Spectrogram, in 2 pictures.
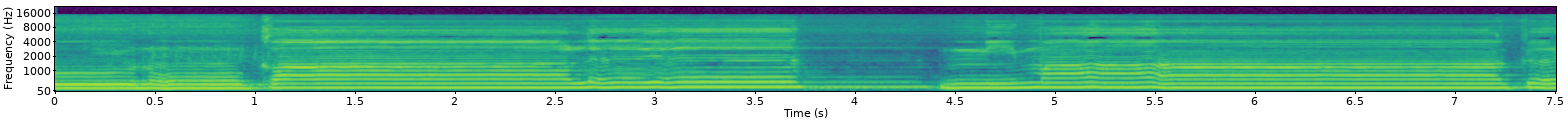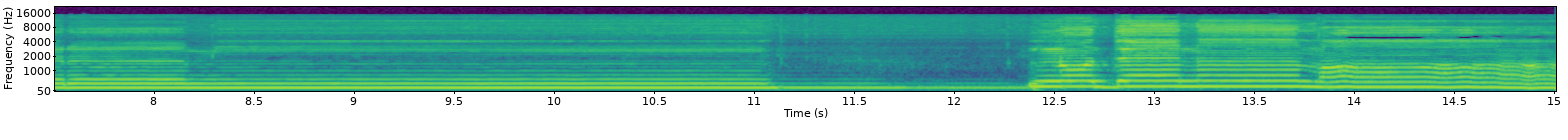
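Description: A single voice chanting a Buddhist chant in long held notes. The pitch moves in small steps, with short pauses for breath about four seconds in and again near eleven seconds.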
